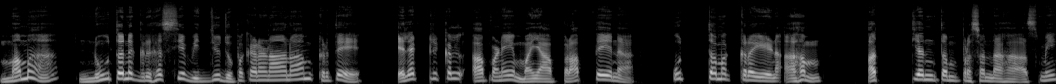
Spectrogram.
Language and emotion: Sanskrit, happy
